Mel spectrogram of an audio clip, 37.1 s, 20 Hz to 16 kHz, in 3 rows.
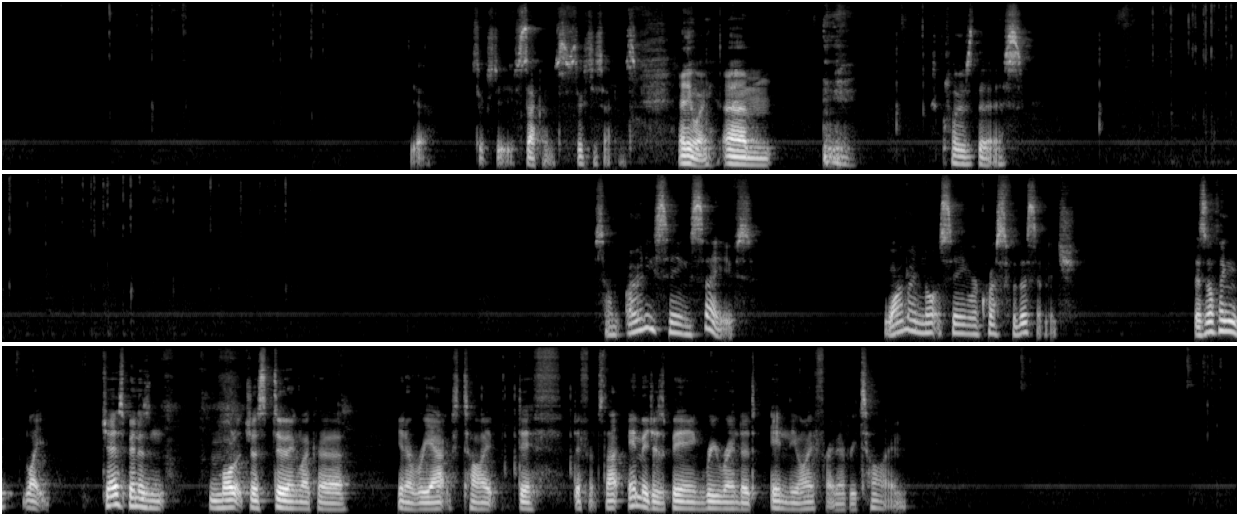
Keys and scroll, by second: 4.1 Escape.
